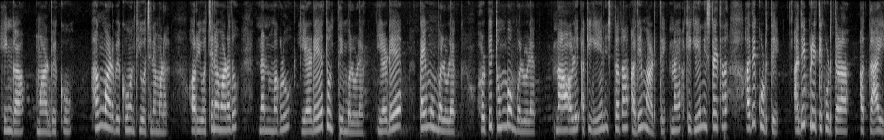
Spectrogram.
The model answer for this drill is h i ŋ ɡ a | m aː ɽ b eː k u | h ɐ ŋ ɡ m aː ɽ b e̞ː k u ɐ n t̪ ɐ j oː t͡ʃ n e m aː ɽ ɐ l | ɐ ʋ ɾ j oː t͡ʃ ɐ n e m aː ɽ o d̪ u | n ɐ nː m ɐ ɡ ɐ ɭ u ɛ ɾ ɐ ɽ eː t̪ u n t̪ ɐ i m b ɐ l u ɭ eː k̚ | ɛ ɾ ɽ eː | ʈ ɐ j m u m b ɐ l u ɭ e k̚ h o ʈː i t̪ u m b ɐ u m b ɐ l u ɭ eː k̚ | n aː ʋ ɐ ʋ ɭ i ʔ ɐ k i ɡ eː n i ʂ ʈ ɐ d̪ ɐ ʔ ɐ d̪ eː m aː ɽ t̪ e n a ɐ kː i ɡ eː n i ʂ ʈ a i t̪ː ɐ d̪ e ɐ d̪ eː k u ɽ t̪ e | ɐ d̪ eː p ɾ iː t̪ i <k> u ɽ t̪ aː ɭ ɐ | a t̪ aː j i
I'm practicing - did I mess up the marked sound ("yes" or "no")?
no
